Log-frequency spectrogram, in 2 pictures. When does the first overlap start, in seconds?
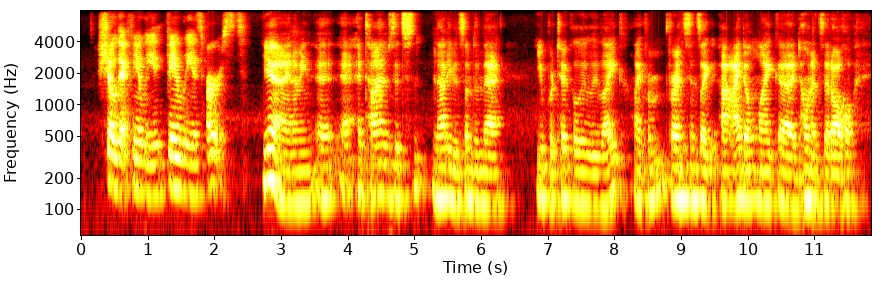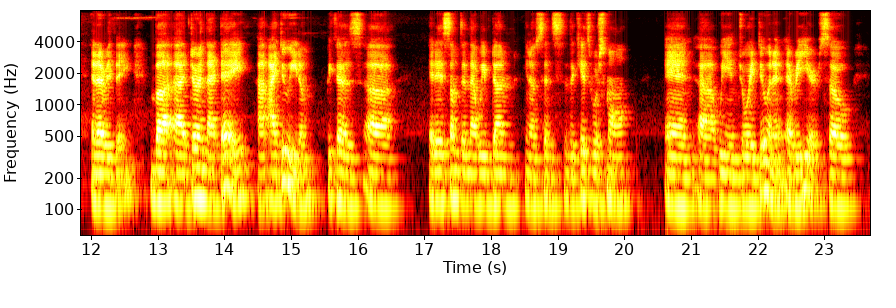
none

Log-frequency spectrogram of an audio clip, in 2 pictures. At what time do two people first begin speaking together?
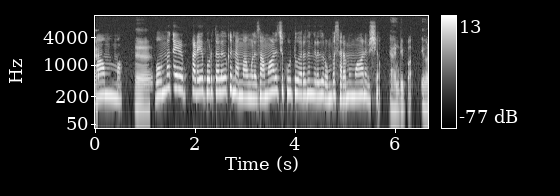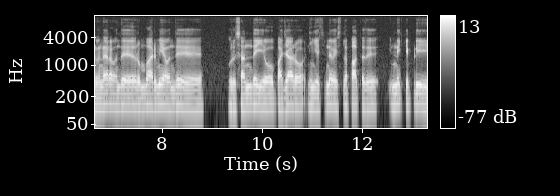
none

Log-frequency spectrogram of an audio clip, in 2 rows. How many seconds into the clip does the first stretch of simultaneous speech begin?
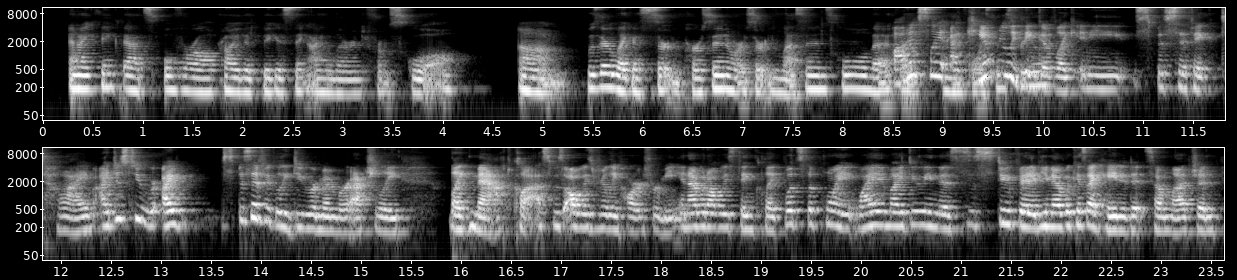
8.5 s

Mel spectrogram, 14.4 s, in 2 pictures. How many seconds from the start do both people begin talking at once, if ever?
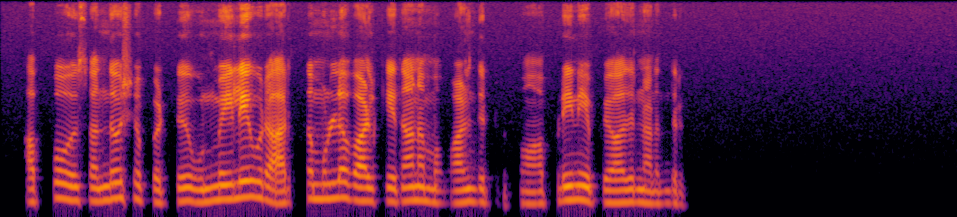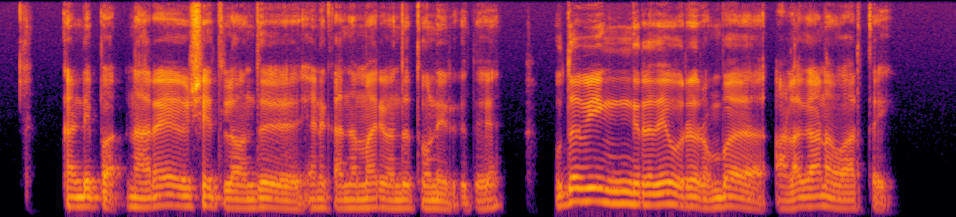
none

